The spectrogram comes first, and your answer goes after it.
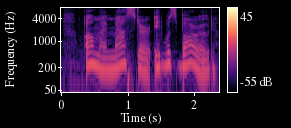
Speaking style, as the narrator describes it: cried and said

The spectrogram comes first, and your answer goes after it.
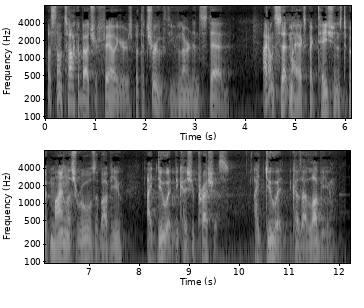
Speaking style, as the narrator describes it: the shepherd gently said

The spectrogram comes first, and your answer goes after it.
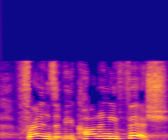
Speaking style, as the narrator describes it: he called out

